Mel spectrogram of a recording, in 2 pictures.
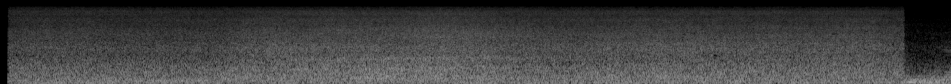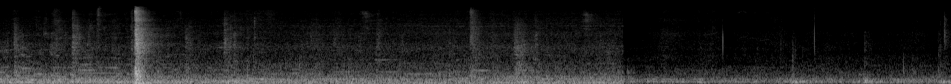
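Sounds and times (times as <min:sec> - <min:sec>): wind and water rushing past ship: 0:00.1 - 0:09.9.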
